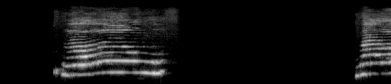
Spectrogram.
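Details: Loud domestic cat meow calling another cat, one long wavering cry lasting over a second, followed after a three-second pause by the start of another meow.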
